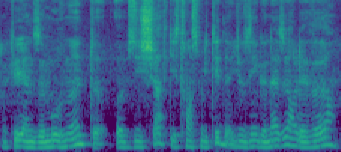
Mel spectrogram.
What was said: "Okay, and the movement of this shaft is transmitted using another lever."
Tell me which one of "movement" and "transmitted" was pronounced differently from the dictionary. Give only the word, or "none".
transmitted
